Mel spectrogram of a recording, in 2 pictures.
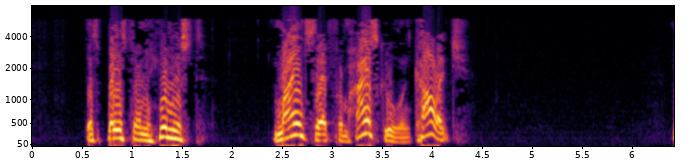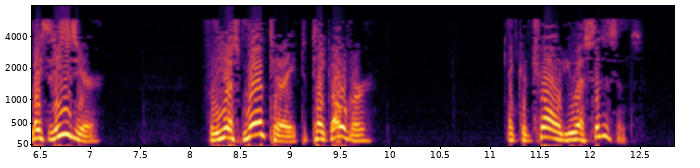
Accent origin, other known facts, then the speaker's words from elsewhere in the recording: United States; I'm pro-American. I'm American.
